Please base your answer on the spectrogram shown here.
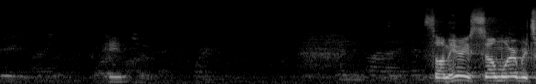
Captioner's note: audiences murmuring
